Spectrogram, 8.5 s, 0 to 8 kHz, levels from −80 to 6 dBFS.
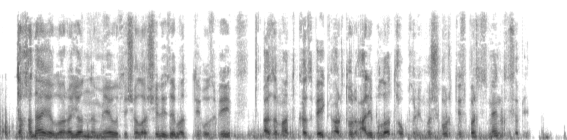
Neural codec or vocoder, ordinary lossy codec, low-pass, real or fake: none; AAC, 48 kbps; 7.2 kHz; real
